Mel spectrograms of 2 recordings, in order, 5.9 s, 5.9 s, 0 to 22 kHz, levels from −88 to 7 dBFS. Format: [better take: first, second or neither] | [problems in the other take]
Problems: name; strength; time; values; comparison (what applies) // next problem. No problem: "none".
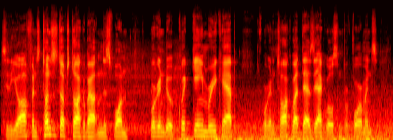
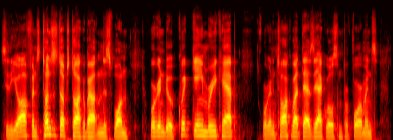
second | train or aircraft noise; noticeable; throughout; 15 dB below the speech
